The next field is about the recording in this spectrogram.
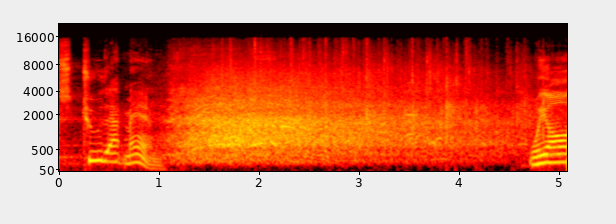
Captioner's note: people laughing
